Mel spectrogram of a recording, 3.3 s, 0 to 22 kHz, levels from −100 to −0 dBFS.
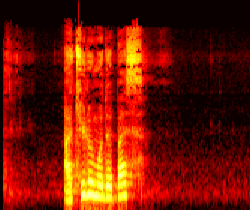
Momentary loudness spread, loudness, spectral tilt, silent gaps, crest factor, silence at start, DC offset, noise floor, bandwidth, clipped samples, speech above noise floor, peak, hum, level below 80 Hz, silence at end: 10 LU; -15 LUFS; -4 dB/octave; none; 20 dB; 0.85 s; under 0.1%; -70 dBFS; 14.5 kHz; under 0.1%; 56 dB; 0 dBFS; none; -58 dBFS; 1.45 s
